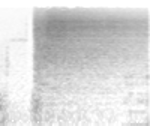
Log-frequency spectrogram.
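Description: Steam locomotive letting off steam: a hiss that starts suddenly about half a second in and slowly fades. A low steady hum comes in near the end.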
